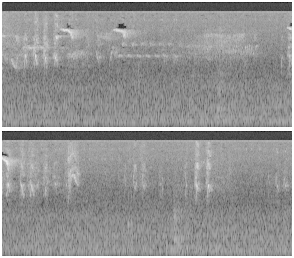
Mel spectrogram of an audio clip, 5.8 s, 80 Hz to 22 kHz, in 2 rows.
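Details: Pine siskins during the 2020 irruption, feeding on seed hearts from a person's knees and hands in the Great Smoky Mountains, United States. Thin, high, rising chirps sound sporadically over a soft steady hiss.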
